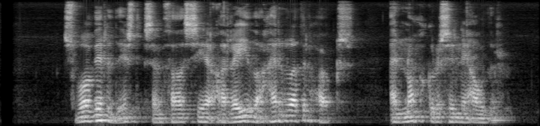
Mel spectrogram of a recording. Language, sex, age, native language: Icelandic, male, 30-39, Icelandic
